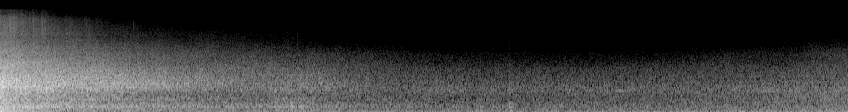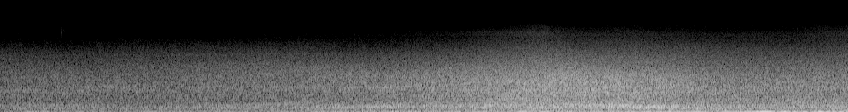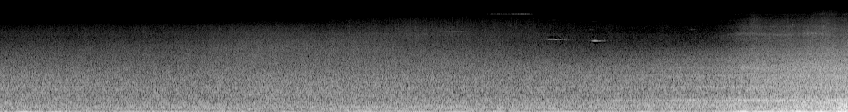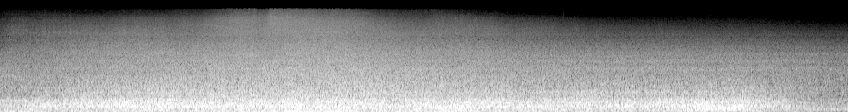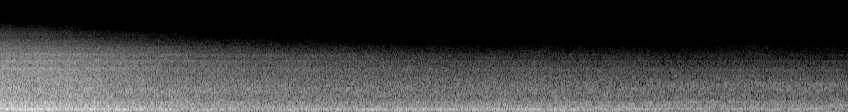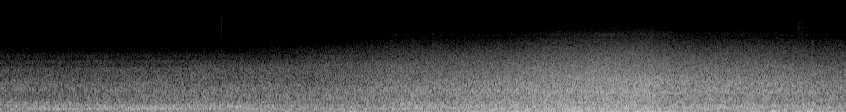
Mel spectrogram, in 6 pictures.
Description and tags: traffic-train
A car is turning on the corner and then a train comes really close.
Buchheim, cars, train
